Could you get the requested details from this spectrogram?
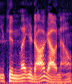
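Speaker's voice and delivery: usual speaking voice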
